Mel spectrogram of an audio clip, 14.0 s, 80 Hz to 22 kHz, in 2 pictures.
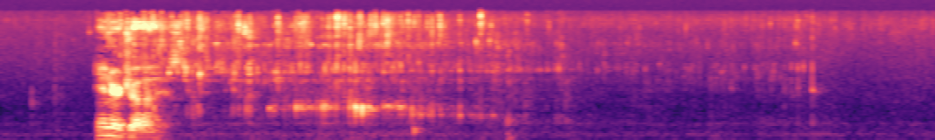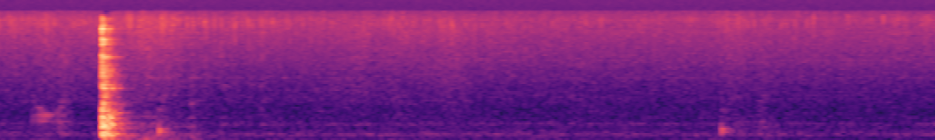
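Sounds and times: coffee pouring into a mug: 0:00.9 - 0:06.3.

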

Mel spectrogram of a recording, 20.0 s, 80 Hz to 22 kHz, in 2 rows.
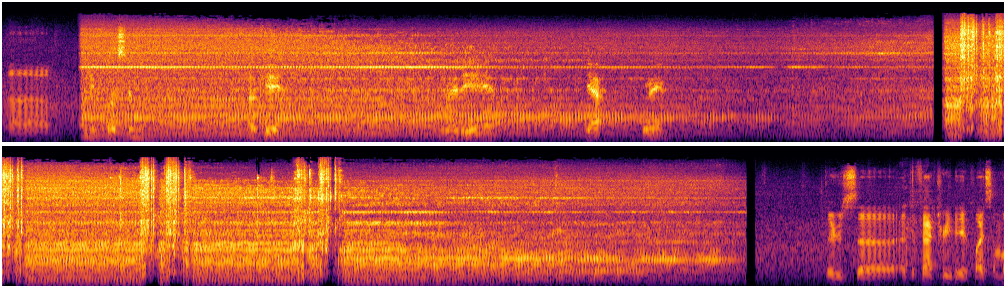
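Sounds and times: pneumatic impact wrench hammering: 0:09.4 - 0:14.8.

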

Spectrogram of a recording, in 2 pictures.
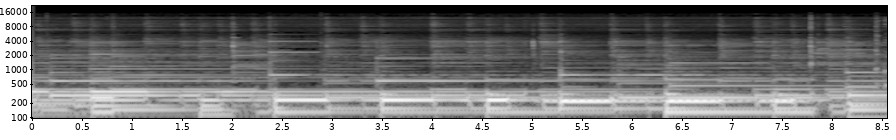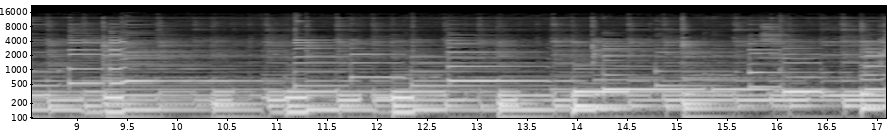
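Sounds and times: plucked acoustic guitar music: 0:00.0 - 0:17.0.

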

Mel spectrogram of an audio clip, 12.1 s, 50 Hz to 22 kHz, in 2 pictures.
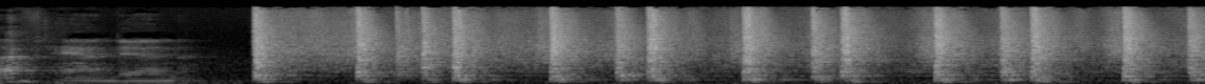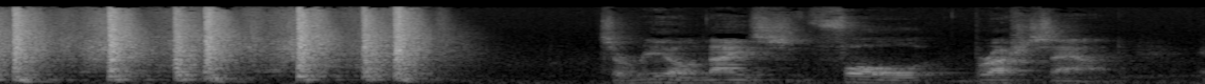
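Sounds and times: wire brushes on snare drum: 0:01.3 - 0:08.4.

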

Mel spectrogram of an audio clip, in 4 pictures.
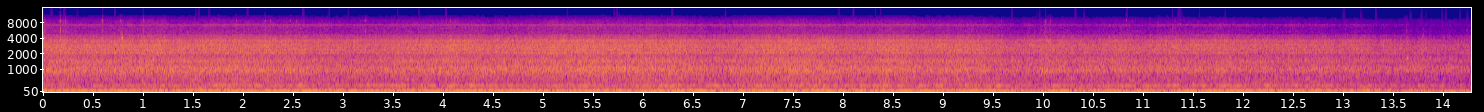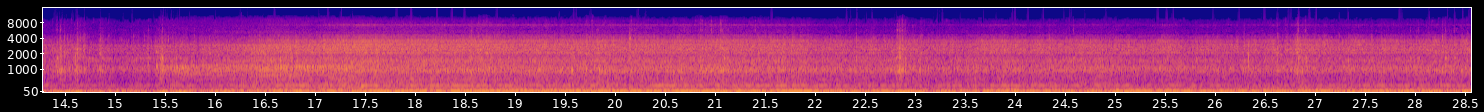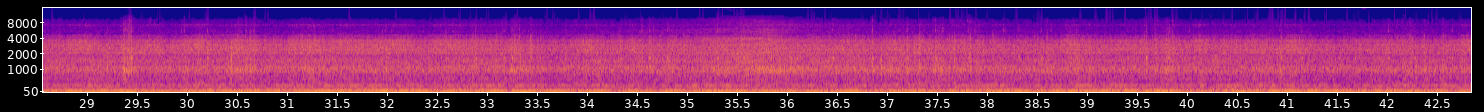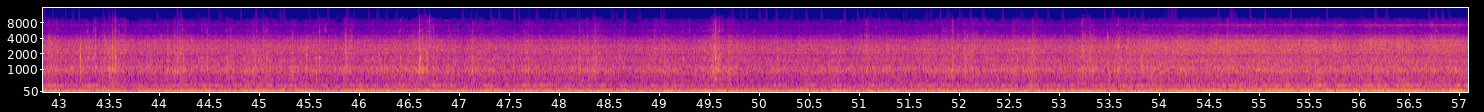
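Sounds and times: motorcycle engine humming: 0:00.0 - 0:57.0
wind rumble on microphone: 0:00.0 - 0:57.0.

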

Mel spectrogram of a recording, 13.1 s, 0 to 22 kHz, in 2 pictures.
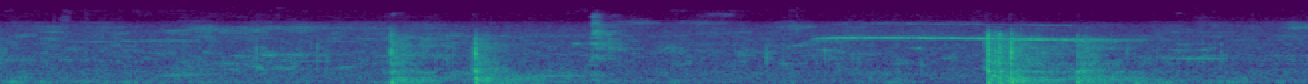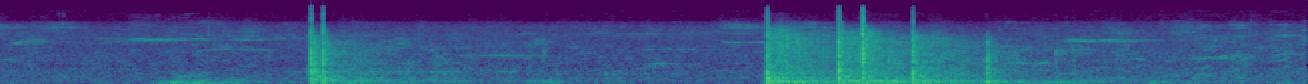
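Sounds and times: firework sharp bang: 0:01.9 - 0:03.0, 0:04.8 - 0:05.9, 0:07.4 - 0:08.8, 0:10.4 - 0:12.2
firework dull thud: 0:04.9 - 0:05.8, 0:10.4 - 0:12.0
cluster of cracking bangs: 0:05.0 - 0:05.8, 0:08.1 - 0:08.7, 0:10.4 - 0:11.9.

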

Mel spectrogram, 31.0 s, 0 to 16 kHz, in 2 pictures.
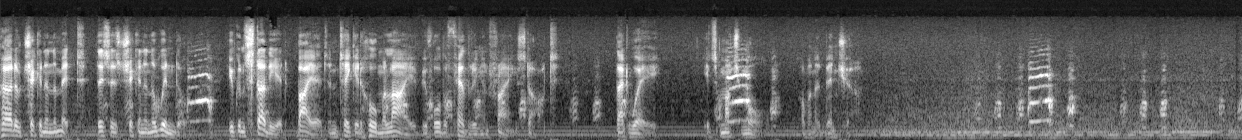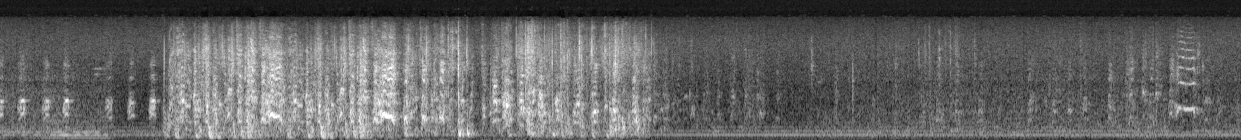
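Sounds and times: chickens clucking: 0:01.7 - 0:03.4, 0:05.3 - 0:07.6, 0:08.8 - 0:09.8, 0:12.2 - 0:31.0.

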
